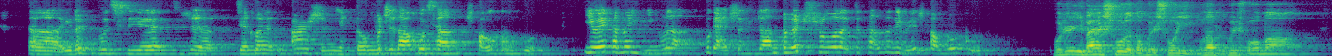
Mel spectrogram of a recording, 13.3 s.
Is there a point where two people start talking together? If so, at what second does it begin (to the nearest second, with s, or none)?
none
